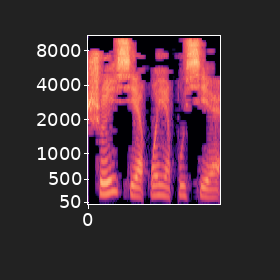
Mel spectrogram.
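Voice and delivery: ordinary delivery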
